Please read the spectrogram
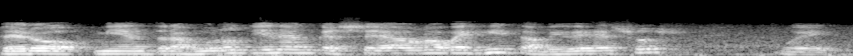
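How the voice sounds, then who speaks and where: A man talks at a moderate pace. The recording has audible room echo and noticeable background noise. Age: 70s. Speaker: pastor. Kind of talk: sermon. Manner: repeats 'vive Jesús' constantly; halting with fillers.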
